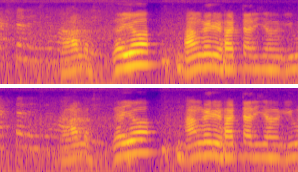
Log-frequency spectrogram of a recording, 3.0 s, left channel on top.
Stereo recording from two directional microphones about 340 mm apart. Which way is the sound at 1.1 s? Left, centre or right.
Centre.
